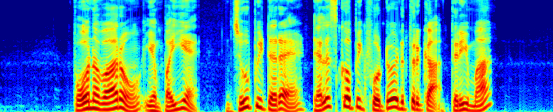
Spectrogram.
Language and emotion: Tamil, happy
